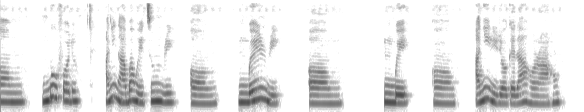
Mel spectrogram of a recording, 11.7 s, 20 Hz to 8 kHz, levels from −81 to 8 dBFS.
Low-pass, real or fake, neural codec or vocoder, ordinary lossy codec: 7.2 kHz; real; none; MP3, 64 kbps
